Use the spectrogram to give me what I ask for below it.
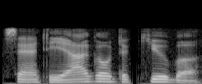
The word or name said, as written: Santiago de Cuba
